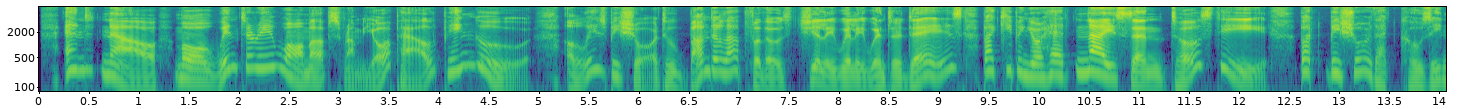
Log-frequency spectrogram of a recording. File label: Old Style Announcer, commercials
